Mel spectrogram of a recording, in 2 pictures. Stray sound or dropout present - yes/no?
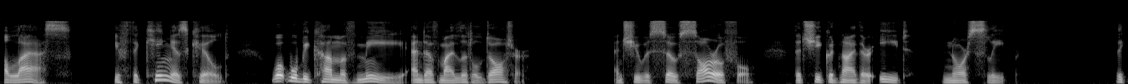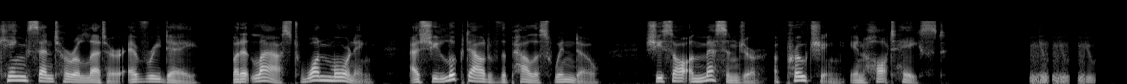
yes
